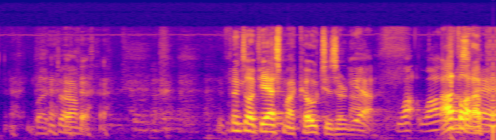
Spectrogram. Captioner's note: laughing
